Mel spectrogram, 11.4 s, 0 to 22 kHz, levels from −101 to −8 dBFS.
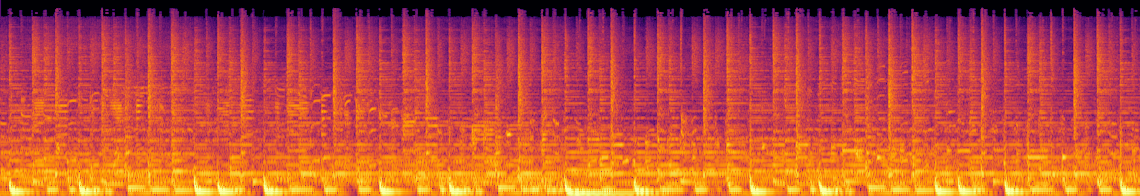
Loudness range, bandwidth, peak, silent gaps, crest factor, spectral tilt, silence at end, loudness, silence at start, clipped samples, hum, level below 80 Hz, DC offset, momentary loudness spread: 1 LU; 17 kHz; -2 dBFS; none; 12 dB; -5 dB/octave; 0 s; -16 LUFS; 0 s; under 0.1%; none; -18 dBFS; under 0.1%; 3 LU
